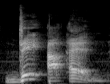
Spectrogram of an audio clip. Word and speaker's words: dam: tomberas à l'E mais l'Académie continue à nous à prononcer au grand dan même si on écrit d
